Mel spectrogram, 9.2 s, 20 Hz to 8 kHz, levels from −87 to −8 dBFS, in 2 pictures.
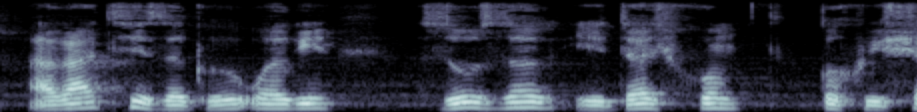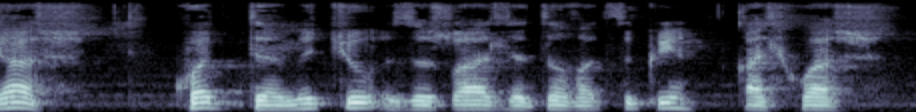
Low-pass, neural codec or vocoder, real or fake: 7.2 kHz; none; real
